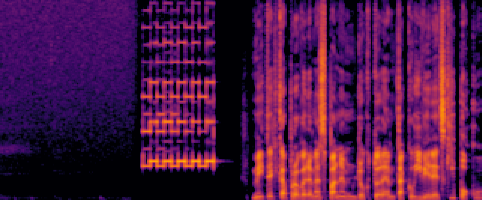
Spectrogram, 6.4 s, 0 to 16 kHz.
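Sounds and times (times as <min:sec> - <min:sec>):
mine gas analyzer beeping when switched on: 0:02.0 - 0:03.0
speech: 0:03.4 - 0:06.4.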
